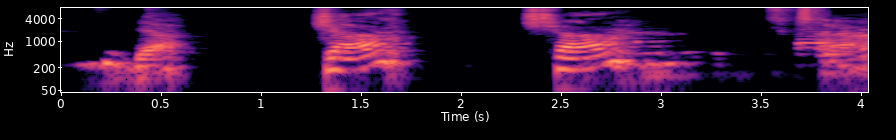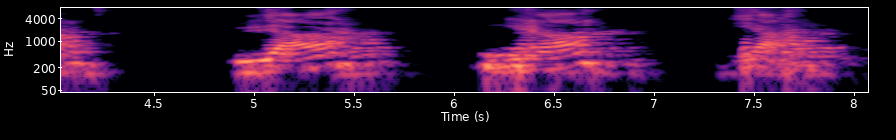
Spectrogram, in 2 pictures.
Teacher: Todos esos sonidos corresponden desde el punto de articulación de los palatales.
